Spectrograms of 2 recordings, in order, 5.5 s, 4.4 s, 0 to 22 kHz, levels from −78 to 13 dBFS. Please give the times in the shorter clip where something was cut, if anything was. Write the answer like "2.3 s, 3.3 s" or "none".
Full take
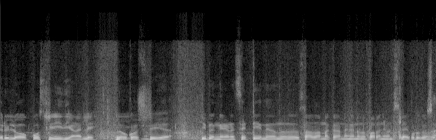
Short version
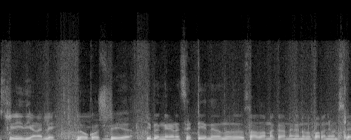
1.7 s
